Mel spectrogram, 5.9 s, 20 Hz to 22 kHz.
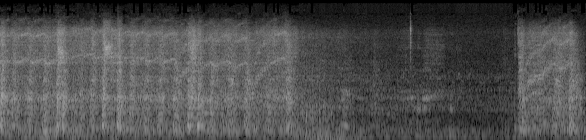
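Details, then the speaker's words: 2003 Suzuki Vitara 4WD 2.0, 79,000 miles, warm after bucking, jerking and stalling: uneven cranking bursts and stumbling catches that never settle into a run, with the rpm reading jumping around; the PCM can't read cam timing, so a faulty cam sensor signal is blamed. "So, you can see we're cranking and our numbers are jumping all over the place. So, obviously the PCM has no idea where the cam timing is and the camera member is controlling the timing."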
